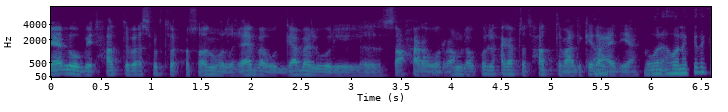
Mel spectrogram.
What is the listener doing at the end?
taking over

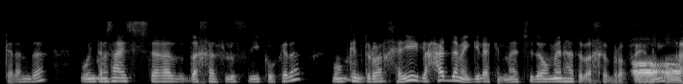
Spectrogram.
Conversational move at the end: taking over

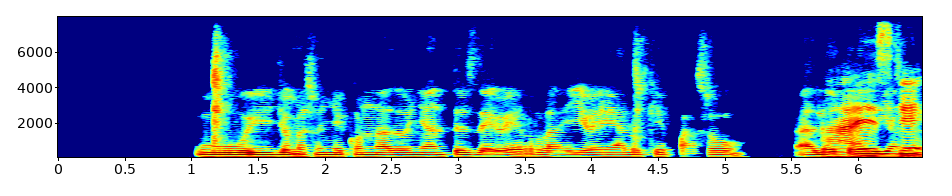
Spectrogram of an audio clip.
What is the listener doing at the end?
taking over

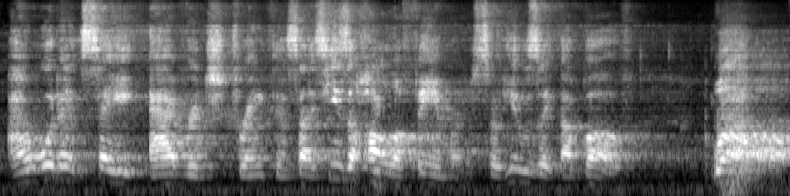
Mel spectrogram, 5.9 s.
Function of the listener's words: listening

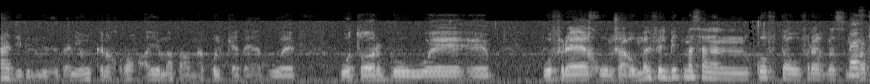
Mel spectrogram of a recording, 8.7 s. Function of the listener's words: taking over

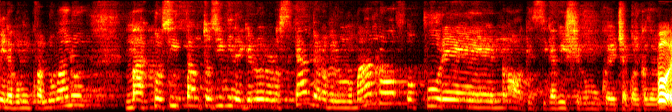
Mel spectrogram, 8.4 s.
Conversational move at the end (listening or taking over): taking over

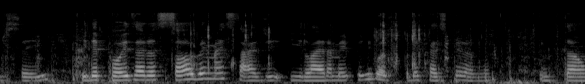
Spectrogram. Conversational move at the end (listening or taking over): listening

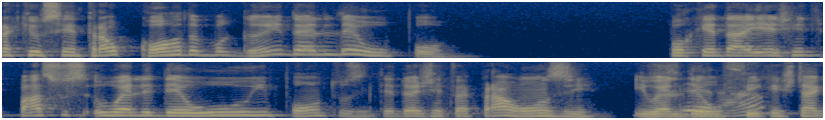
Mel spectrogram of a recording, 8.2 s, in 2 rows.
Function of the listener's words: listening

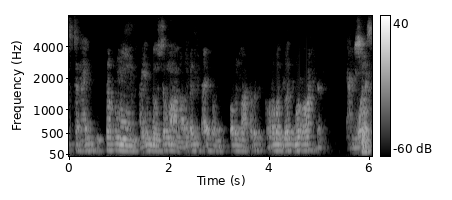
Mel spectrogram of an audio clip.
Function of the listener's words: listening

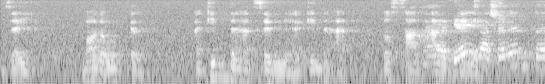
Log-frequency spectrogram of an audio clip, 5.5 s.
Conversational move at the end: taking over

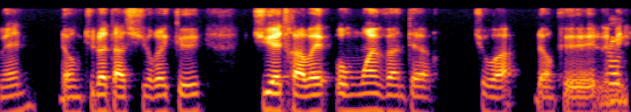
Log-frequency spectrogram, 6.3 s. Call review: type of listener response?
listening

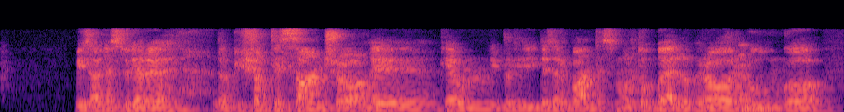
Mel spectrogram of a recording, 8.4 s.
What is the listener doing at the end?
listening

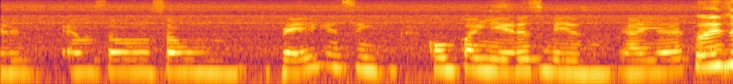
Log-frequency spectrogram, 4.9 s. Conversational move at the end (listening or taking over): taking over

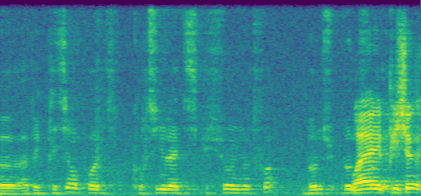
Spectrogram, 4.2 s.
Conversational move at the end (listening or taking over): taking over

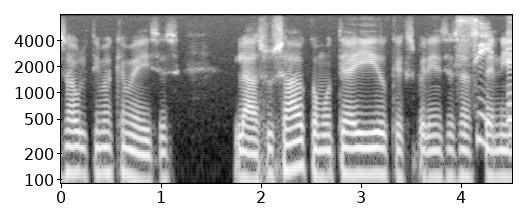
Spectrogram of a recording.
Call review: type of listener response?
taking over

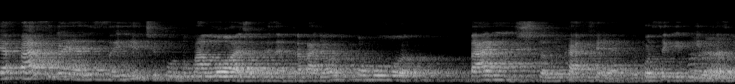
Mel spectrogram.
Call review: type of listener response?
taking over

